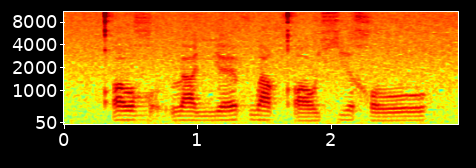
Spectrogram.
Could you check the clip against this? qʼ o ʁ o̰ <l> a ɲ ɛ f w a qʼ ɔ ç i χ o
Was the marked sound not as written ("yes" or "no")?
no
